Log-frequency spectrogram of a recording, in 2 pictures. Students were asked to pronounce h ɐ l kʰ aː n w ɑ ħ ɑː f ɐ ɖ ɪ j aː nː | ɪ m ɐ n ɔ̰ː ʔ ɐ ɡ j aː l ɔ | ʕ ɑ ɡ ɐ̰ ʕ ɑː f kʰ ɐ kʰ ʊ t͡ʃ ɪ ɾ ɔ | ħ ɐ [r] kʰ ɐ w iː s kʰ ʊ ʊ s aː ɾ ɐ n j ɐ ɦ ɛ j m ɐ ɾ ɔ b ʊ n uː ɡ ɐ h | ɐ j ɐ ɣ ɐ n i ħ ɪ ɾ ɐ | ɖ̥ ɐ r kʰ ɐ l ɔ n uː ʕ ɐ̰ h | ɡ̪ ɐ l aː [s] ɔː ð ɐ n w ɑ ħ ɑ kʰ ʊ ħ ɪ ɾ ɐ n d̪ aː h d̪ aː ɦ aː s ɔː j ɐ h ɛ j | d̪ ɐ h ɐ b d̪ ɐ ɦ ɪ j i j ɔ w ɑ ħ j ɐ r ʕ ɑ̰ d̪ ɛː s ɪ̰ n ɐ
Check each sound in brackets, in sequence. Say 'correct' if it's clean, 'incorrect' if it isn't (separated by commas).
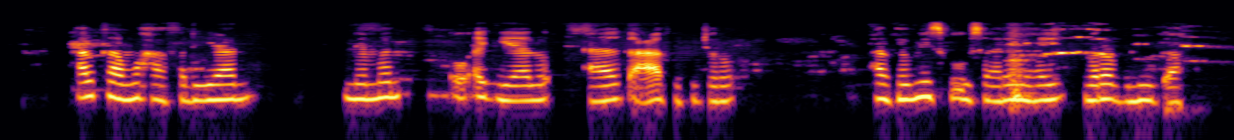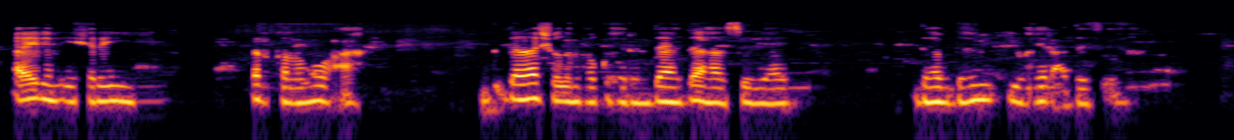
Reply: incorrect, incorrect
